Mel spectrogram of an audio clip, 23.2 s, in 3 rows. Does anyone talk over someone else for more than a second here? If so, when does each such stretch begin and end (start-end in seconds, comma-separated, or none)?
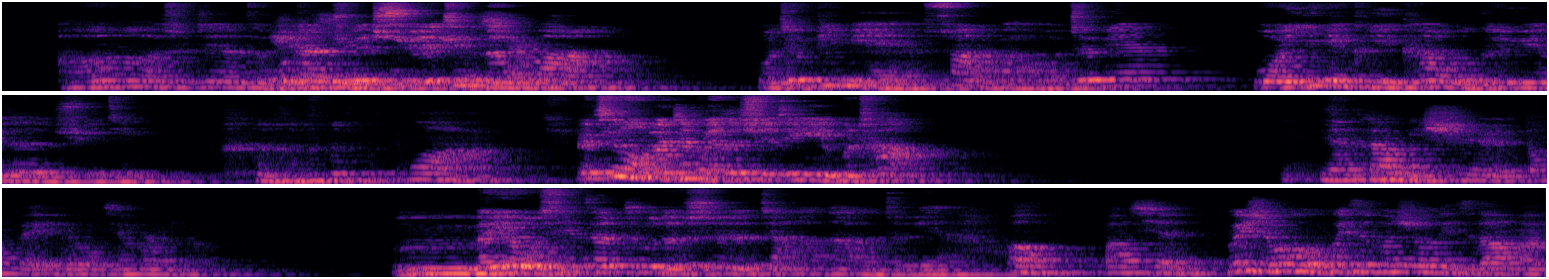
1.3-2.9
